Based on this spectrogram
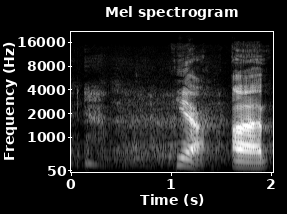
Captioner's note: laughing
